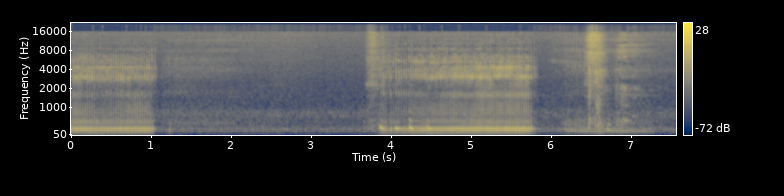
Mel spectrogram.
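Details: Adult dog snoring while asleep: two loud rasping snoring breaths separated by quiet pauses, with a softer snuffle at the end.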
